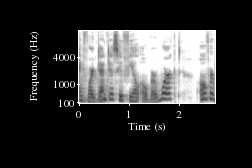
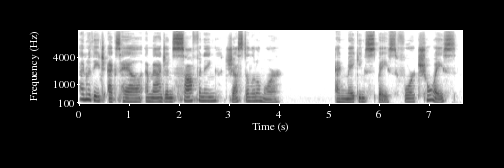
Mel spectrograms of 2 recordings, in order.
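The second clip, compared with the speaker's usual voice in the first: guided meditation. Real, not acted. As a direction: gently guide them inward, leaving room to breathe. Leads a mindfulness meditation.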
